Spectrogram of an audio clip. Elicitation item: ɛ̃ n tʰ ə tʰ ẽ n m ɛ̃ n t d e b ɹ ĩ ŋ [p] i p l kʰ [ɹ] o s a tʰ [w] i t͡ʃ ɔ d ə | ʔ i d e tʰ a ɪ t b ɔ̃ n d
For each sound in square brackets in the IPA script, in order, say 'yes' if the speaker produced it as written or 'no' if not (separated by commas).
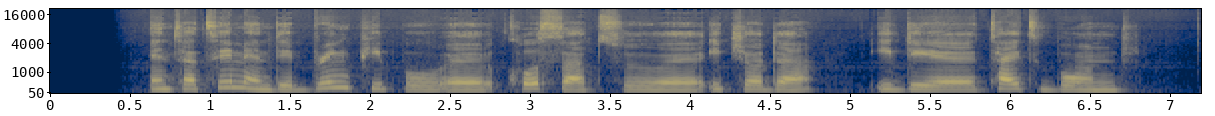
no, no, no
